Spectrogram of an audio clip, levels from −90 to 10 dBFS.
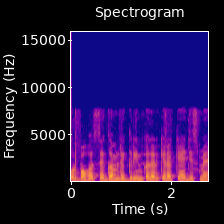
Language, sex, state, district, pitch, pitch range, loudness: Hindi, female, Odisha, Malkangiri, 205 Hz, 195-220 Hz, -20 LUFS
